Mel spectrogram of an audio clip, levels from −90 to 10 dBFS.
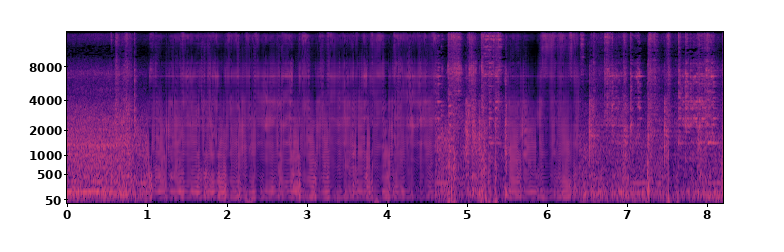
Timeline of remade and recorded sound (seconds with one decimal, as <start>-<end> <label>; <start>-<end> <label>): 0.0-1.0 recorded; 1.0-4.6 remade; 4.6-5.5 recorded; 5.5-6.4 remade; 6.4-8.2 recorded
